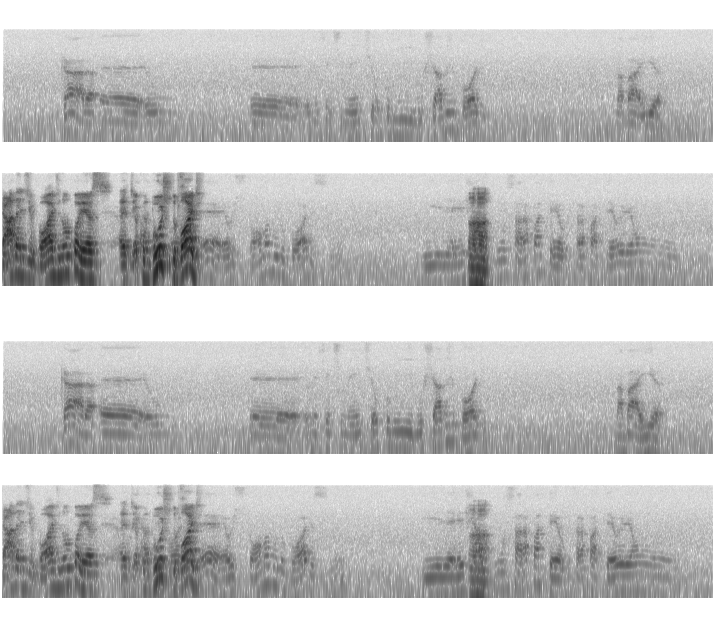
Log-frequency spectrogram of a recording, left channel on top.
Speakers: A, on the right; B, on the left.
A: Cara, é, eu É, eu recentemente eu comi buchada de bode na Bahia.
B: Cada de bode não conheço.
A: É, a
B: É,
A: buchada
B: de- é com bucho
A: de bode
B: do bode?
A: é, é o estômago do bode, assim, e ele é recheado
B: Aham,
A: com o sarapatel, que o sarapatel ele é um,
